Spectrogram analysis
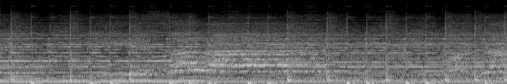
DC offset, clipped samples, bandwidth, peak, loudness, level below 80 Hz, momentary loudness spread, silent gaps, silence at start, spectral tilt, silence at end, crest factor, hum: under 0.1%; under 0.1%; 17 kHz; -4 dBFS; -20 LUFS; -28 dBFS; 5 LU; none; 0 s; -5.5 dB/octave; 0 s; 16 dB; none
